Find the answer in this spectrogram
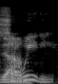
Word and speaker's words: Saweetie: Can anyone tell me about, I don't know if it's pronounced Saweetie or Sweetie? She was Saweetie. Saweetie.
